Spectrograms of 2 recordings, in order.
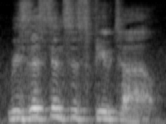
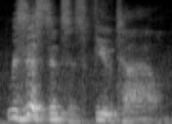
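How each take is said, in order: No difference in how they are said.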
